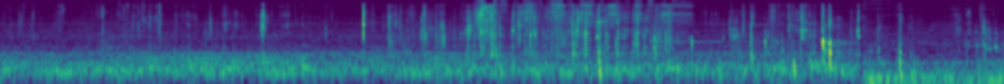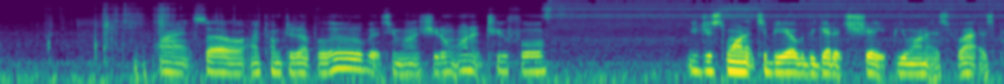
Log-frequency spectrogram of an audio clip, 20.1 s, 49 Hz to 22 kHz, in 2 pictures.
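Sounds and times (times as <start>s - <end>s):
small clicks and handling noises: 0.0s - 12.5s
steady low hum: 0.0s - 20.0s
hissing pump strokes: 15.5s - 20.0s.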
